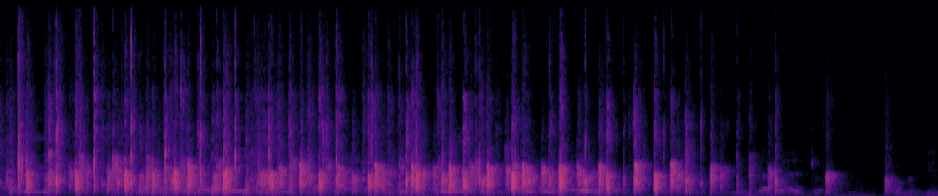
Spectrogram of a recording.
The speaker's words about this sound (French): Bah, ça fait rien, on l'applaudit quand même. Jusqu'à ce qu'elle arrive sur scène.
